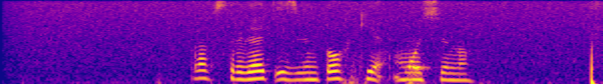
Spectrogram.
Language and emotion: Russian, neutral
